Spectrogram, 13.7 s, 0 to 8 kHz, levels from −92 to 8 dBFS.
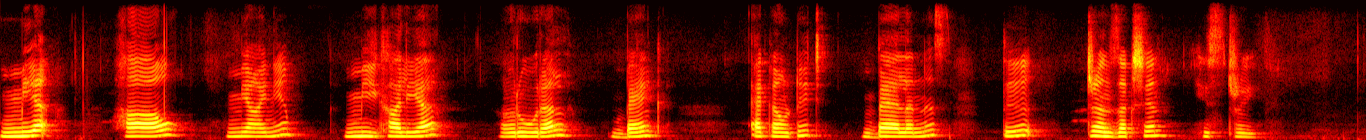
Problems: none marked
